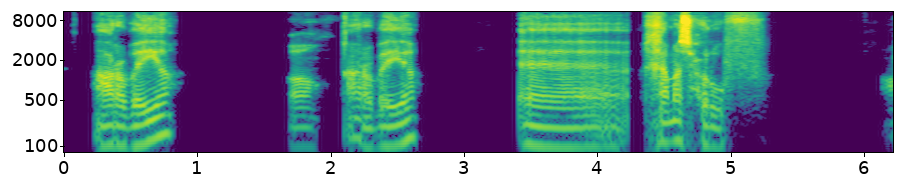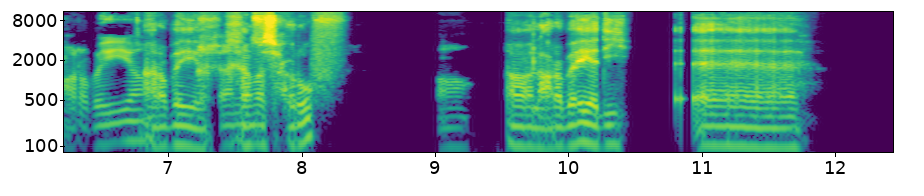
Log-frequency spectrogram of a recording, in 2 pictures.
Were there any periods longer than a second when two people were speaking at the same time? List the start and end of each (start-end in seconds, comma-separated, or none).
6.8-8.3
